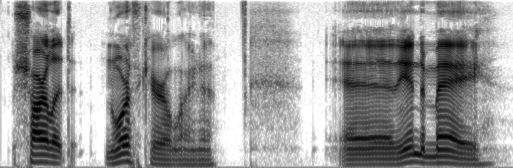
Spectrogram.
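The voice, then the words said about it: Put-on Irish accent. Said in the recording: “I don't know why I'm breaking into an Irish accent, but it's kind of what I do.”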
